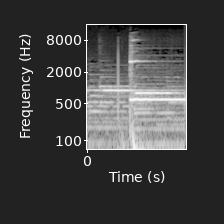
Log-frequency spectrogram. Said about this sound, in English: Remember to turn the page each time you hear the chime.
